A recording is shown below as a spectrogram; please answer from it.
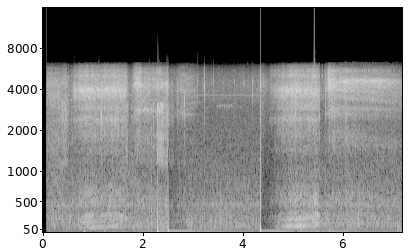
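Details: Pitbull asleep sitting in a chair while camping: two long, rattly snores, each a low fluttering buzz with a noisy rush of air; snoring.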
